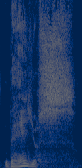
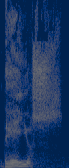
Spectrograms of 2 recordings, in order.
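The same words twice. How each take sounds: First: "de ellos" dragged out very slowly and low; stress on de ellos. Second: "de ellos" drawn out very slowly and low; stress on de ellos. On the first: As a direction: linger heavily on "de ellos". (arrastra "de ellos" muy despacio) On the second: (alarga "de ellos" muy despacio y grave) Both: Shown as a demonstration.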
